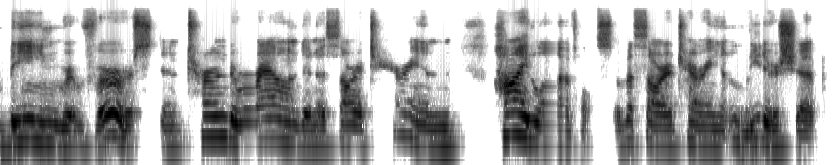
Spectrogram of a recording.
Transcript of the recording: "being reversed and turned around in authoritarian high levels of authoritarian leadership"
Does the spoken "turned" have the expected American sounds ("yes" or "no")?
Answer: yes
